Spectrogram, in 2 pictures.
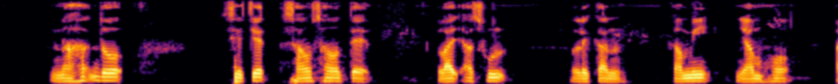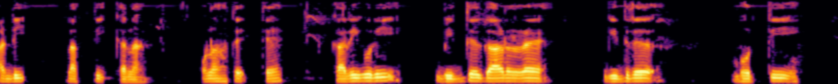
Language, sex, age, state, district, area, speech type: Santali, male, 30-45, West Bengal, Paschim Bardhaman, urban, spontaneous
